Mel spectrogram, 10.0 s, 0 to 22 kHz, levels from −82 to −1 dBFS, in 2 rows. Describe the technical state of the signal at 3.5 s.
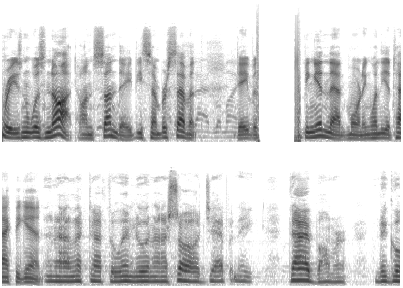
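At 3.5 s the signal sits inside a cable pulled and plugged in event spanning 3.18 to 3.72 s. A pop opens a gap of about 0.49 s where the live lead is out and the line falls to near silence. As the plug goes back, only the tip makes contact for about 41 ms, letting in a 50 Hz mains buzz before a second pop restores the audio. That buzz and the paired pops set it apart from a plain digital dropout.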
